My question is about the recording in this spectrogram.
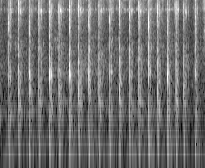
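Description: Leather speed bag rattling against its round wooden rebound platform under continuous fist punches: a faint, even, fast run of knocks, about nine to ten a second.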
